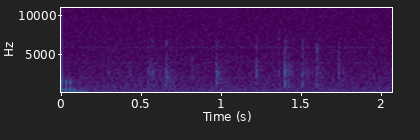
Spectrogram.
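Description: Computer keyboard keys tapped quickly and faintly, about eight keystrokes in a little over a second, typing out a short word.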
